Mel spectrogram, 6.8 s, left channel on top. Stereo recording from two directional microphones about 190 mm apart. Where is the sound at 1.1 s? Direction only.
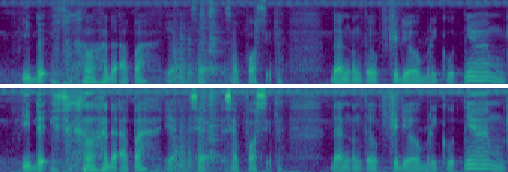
40° right (ahead or behind).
